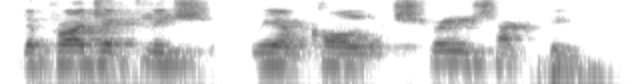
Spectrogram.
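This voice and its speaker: A man's fairly high-pitched voice with fairly even intonation, at a very slow pace. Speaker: yoga teacher. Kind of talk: interview questions.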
